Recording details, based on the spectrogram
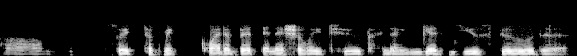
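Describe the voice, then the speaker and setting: Guy in his 30s, low gravelly voice, lots of ums, tinny dry call audio. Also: sing-song, a little slow, no room sound. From Uzbekistan. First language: Russian. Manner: hesitant, many fillers. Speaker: guest physician. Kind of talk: casual interview answers.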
